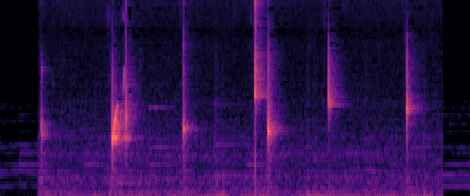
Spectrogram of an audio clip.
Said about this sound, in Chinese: 紧闭着眼睛，我能看见的就是一片漆黑，我能听得见除了我的喘气声，就是水滴的声音。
